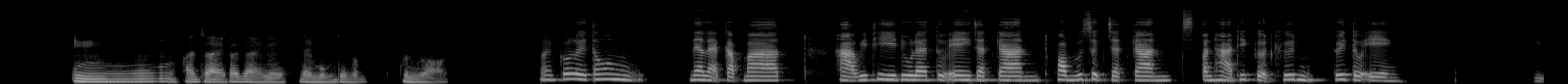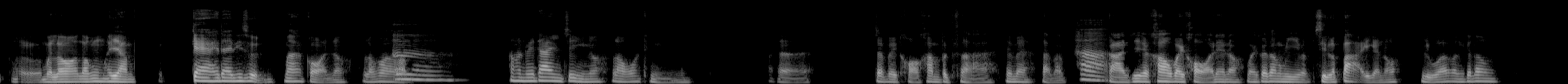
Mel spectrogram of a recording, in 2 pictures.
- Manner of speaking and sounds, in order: other background noise; tapping; "พยายาม" said as "พะยาม"
- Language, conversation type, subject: Thai, unstructured, คุณคิดว่าการขอความช่วยเหลือเป็นเรื่องอ่อนแอไหม?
